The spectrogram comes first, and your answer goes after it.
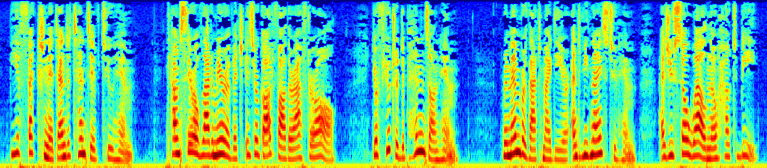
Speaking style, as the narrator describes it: said the mother, timidly and tenderly

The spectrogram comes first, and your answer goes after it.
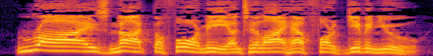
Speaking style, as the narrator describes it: Yat-Zar thundered

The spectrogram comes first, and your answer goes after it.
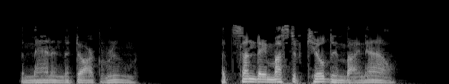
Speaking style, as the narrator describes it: said Syme in a low voice

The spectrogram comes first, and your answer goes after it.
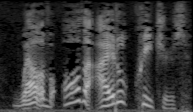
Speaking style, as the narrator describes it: she exclaimed

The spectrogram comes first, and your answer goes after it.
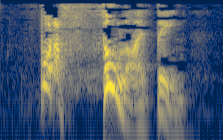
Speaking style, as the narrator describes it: he cried

